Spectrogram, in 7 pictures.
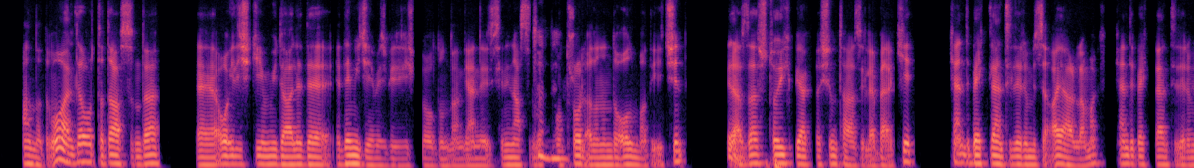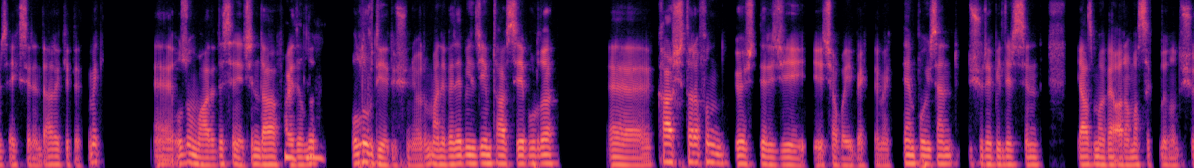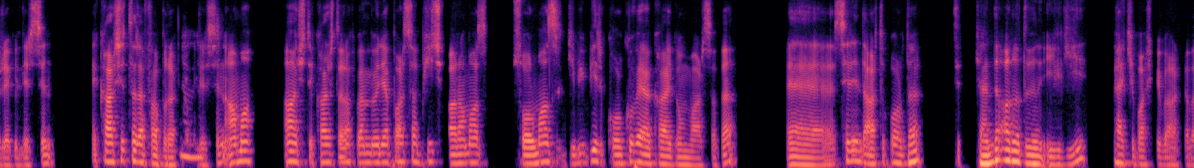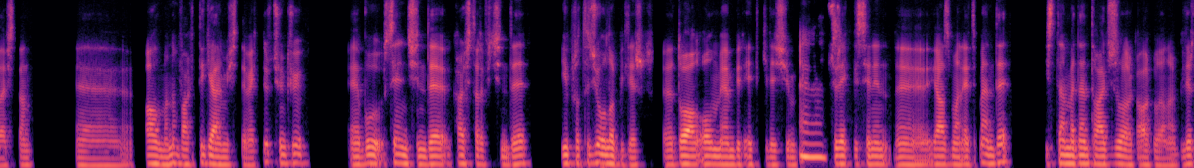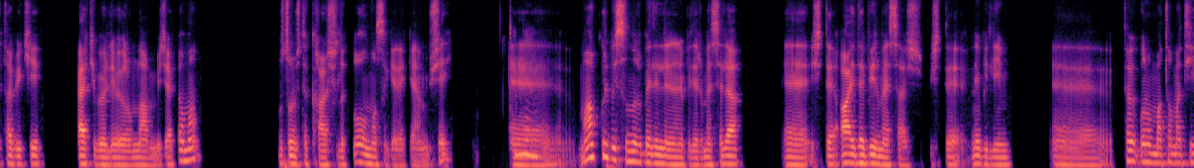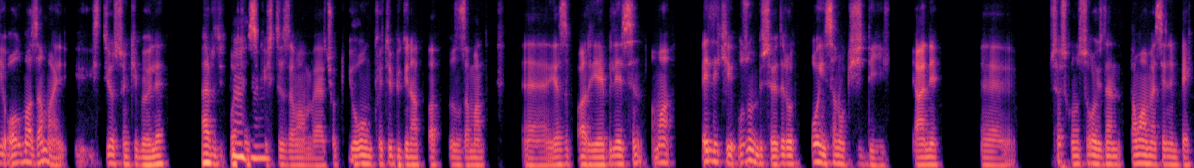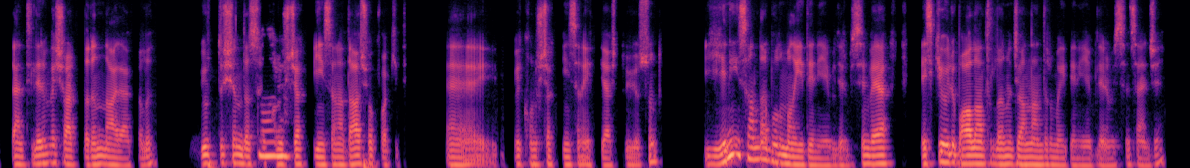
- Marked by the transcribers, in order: in English: "stoic"; put-on voice: "a, işte, karşı taraf ben böyle yaparsam hiç aramaz, sormaz"; tapping; other background noise; "bulmayı" said as "bulmalıyı"
- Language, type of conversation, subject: Turkish, advice, Arkadaşlıkta çabanın tek taraflı kalması seni neden bu kadar yoruyor?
